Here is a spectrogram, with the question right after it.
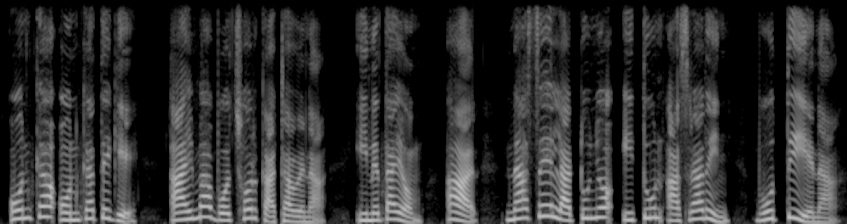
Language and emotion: Santali, neutral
